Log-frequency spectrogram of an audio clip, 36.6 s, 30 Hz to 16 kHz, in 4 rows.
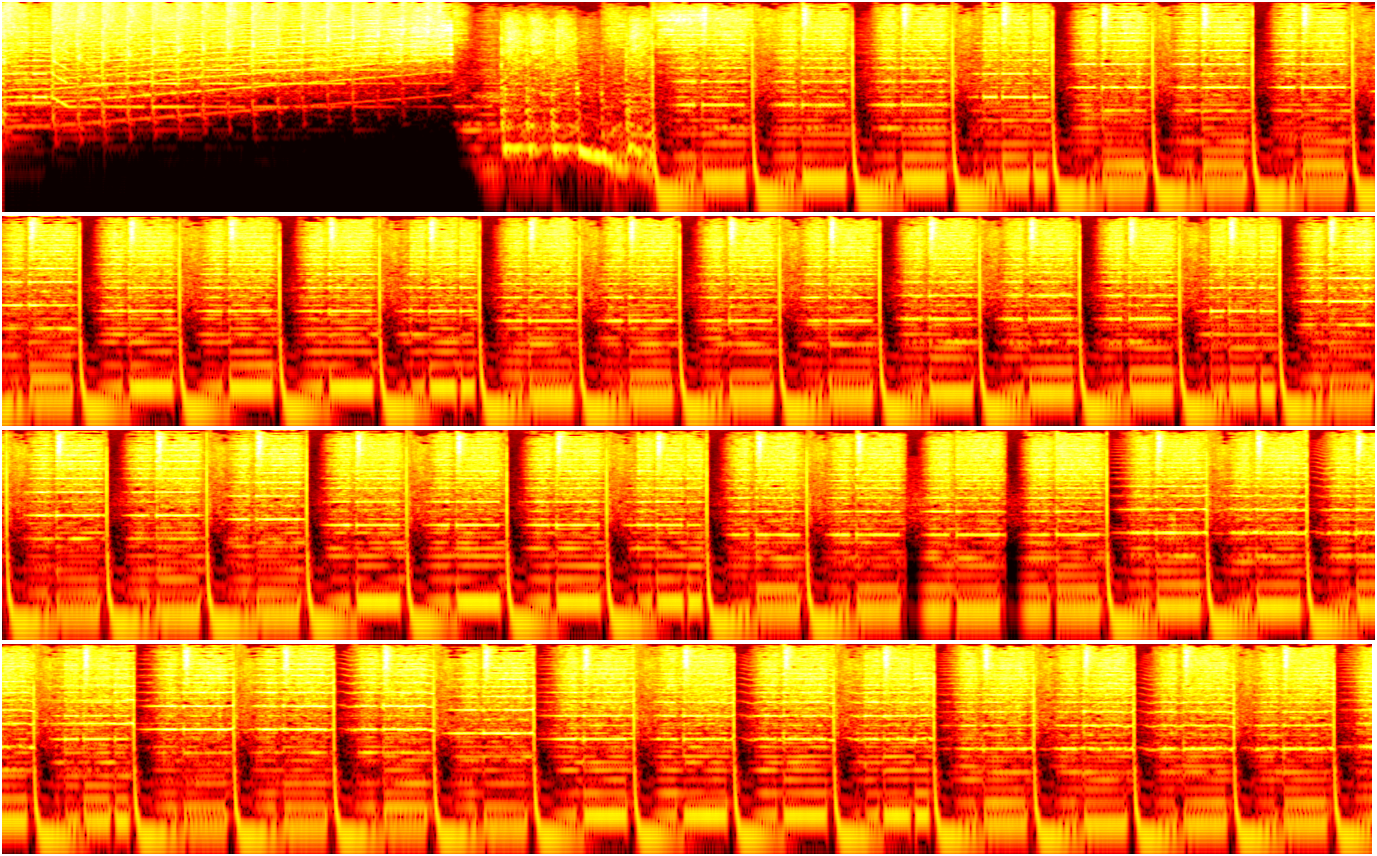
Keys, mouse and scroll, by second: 0.0 ctrl+z, 0.2-2.5 drag, 2.8 ctrl+z, 3.5 ctrl+click, 3.8 click, 4.5 click, 4.8 ctrl+z, 5.1-6.5 drag, 6.5 ctrl+z, 6.8-9.7 drag, 9.7 space, 9.7-11.6 drag, 12.0 space, 12.1 click, 12.1 space, 12.8-14.2 drag, 14.2 space, 14.3 click, 14.4 space, 15.1 click, 16.4 alt+scroll down 1, 17.1 alt+scroll up 1, 17.6 space, 17.7 click, 17.8 space, 18.3 click, 19.1 ctrl+z, 19.8 ctrl+z, 20.1 space, 20.1 click, 20.2 space, 20.5 ctrl+shift+z, 21.2 alt+scroll down 1, 21.4 ctrl+z, 22.6 alt+scroll down 1, 22.8 ctrl+shift+z, 23.1 space, 23.2 click, 24.9 click, 25.1 alt+scroll down 1, 25.3 alt+scroll up 1, 25.4 alt+scroll down 1, 25.6 alt+scroll up 1, 25.7 alt+scroll down 1, 25.8 alt+scroll up 1, 25.9 alt+scroll down 1, 26.0 alt+scroll up 1, 26.2 space, 26.2 click, 26.3 space, 26.6-28.1 drag, 28.4 ctrl+z, 29.3 shift+click, 29.9 ctrl+z, 30.2-33.4 drag, 33.6-35.4 drag, 35.6 alt+scroll down 2, 35.6 alt+scroll up 2, 35.8 alt+scroll down 2, 35.8 alt+scroll up 2, 36.1 alt+scroll down 2, 36.1-36.4 alt+scroll up 2, 36.4 alt+scroll down 1.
